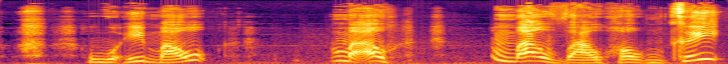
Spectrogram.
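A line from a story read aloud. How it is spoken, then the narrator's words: Helpless screaming. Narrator (Vietnamese): lão hậu bất lực gào thét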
